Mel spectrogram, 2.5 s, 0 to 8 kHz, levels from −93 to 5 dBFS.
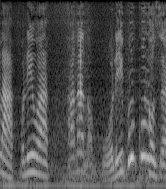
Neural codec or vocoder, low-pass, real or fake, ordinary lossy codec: codec, 16 kHz, 0.4 kbps, LongCat-Audio-Codec; none; fake; none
